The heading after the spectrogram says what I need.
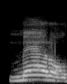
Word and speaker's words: metal: Olha a pronúncia, metal. Metal detector. Ok? Metal, não é metal detector. Esse T do inglês, ele é mais sutil, ele é um toquezinho na língua, ele parece um R.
